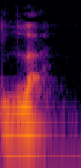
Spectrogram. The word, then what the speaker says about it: la: In the Hebrew, the word David is prefixed by a preposition, the letter lamed in Hebrew, which is pronounced just la. La.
